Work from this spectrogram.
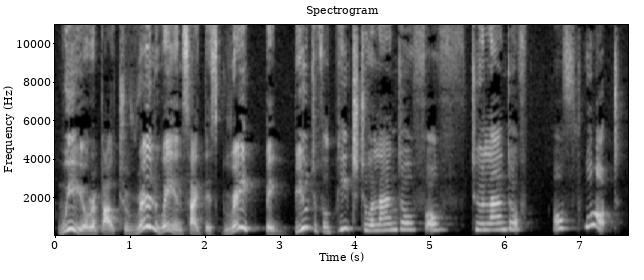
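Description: A woman voicing a kind, gentle ladybird in a storybook, explaining things in an assured, reassuring way. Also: sits high, very animated, a little slow, pitched above the performer's own voice, full character voice. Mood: kind, excited.

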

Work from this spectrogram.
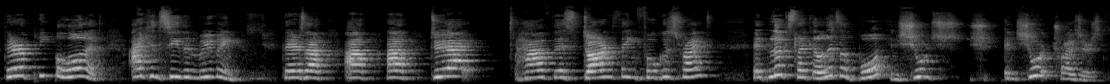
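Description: Woman acting a loud, excitable storybook ship's captain. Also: a little high, takes it slowly, hardly any pauses, exaggerated voice. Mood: frantic amazement. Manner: exclamatory, stammering, repeating himself. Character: astonished, blustering male ship's captain, excitable and alarmed. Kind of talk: storybook read-aloud. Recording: roomy, echoing sound.

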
